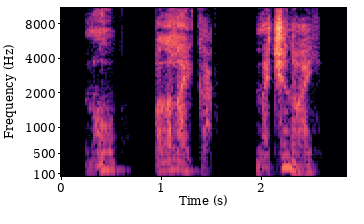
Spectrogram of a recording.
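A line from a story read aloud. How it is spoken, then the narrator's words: Quiet. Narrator (Russian): Витя сказал тихо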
